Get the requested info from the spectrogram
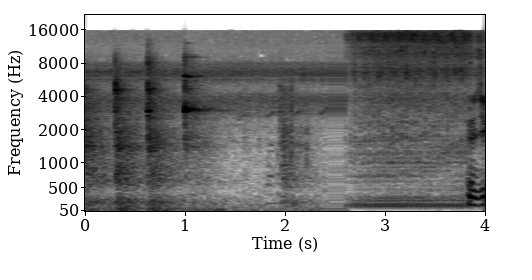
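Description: Hammer blows at a building site, about five sharp strikes in the first two seconds, with a ringing metallic edge. Near the end the hammering gives way abruptly to a steady engine hum.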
